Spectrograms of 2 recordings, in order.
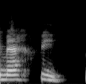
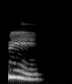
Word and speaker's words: Mechfi: It's you can say Mechfi. Mechfi, you can call it Mechfi. It's very hard to say the ch. A lot of Israelis there. We have the head the throat there.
